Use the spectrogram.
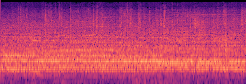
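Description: A wrestling arena crowd roars in a sustained, loud cheer after a spinebuster, a dense wall of voices with scattered whoops.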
